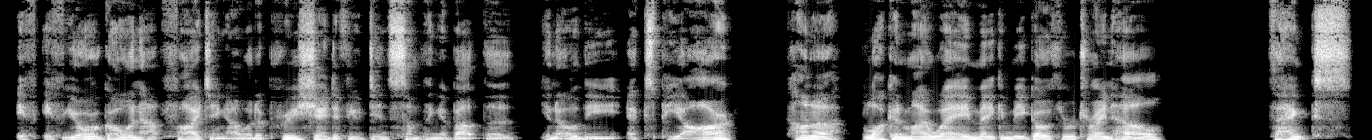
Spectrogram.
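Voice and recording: Putting on a raspy character voice at medium pitch, a man speaks at a moderate pace.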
